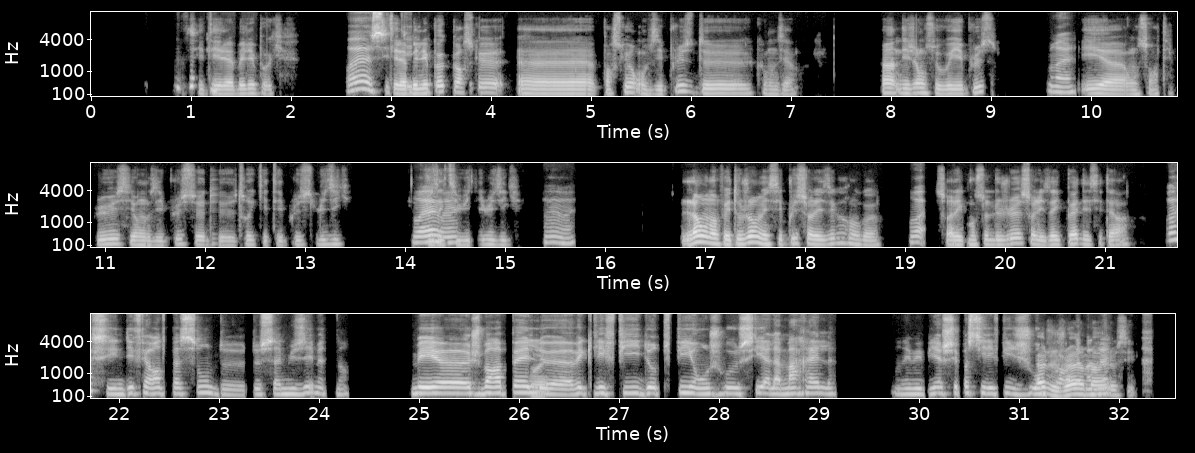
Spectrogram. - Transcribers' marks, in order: unintelligible speech; tapping
- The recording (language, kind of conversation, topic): French, unstructured, Qu’est-ce que tu aimais faire quand tu étais plus jeune ?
